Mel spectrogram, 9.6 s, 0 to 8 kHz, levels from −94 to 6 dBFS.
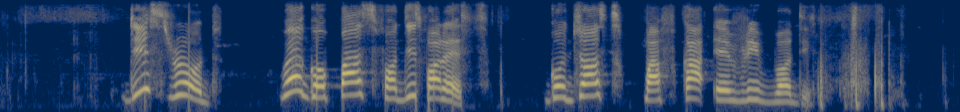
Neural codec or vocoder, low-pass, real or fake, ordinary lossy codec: none; 7.2 kHz; real; Opus, 32 kbps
